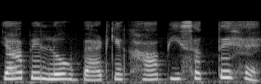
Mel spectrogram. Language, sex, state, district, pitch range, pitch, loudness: Hindi, male, Uttar Pradesh, Lucknow, 230-275 Hz, 255 Hz, -16 LUFS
